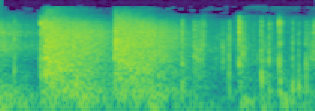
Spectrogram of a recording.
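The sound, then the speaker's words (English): Gunshots ring out during a Western holdup over gold-filled saddlebags: two loud, sharp blasts about half a second apart, each trailing off, followed by several faint, quick knocks and taps. “That was a nice shot. But I didn't mean to shoot.”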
